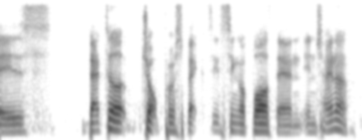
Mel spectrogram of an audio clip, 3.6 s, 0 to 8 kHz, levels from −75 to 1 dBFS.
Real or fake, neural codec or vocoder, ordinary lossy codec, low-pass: fake; codec, 16 kHz in and 24 kHz out, 1 kbps, XY-Tokenizer; none; 7.2 kHz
